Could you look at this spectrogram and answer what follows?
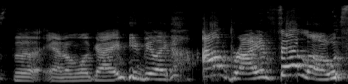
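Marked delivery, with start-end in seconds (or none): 2.0-3.4 very high, loud host-style announcing voice. Recalling a comedy sketch, imitating Tracy Morgan as Brian Fellows. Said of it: "when Tracy Morgan would do Brian Fellows".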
